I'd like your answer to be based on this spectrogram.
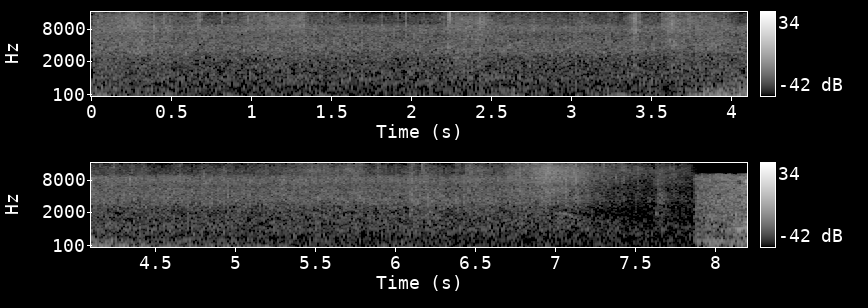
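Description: Heavy monsoon rain pouring down over flooded Mithapur Dungri village in Amreli, Gujarat, a continuous dense hiss with a deeper rumbling swell of thunder midway, steady and fairly faint throughout without any voices.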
